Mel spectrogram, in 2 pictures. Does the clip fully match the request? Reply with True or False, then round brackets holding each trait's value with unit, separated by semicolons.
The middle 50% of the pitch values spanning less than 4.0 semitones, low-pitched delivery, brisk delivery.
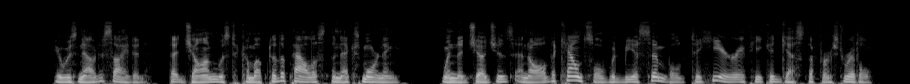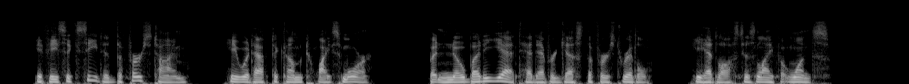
True (3.0 semitones; 105 Hz; 220 wpm)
